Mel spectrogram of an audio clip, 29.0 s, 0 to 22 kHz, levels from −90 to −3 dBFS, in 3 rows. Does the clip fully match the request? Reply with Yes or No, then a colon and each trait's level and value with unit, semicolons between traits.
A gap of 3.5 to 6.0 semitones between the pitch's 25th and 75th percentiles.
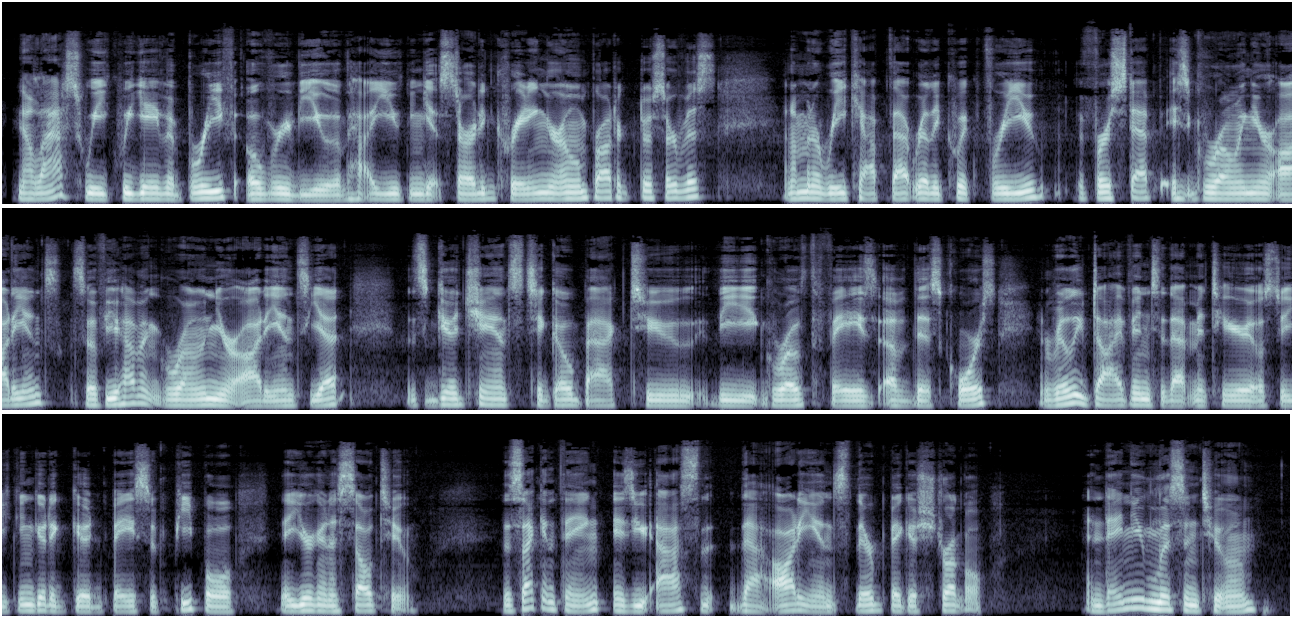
No: average, 2.8 semitones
